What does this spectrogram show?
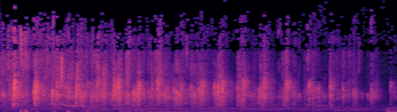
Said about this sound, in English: Oh, clap your hands for God.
